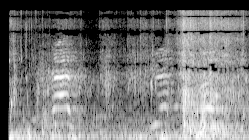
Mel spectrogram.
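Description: A small child jumping into a swimming pool: a sudden splash near the end as he hits the water.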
